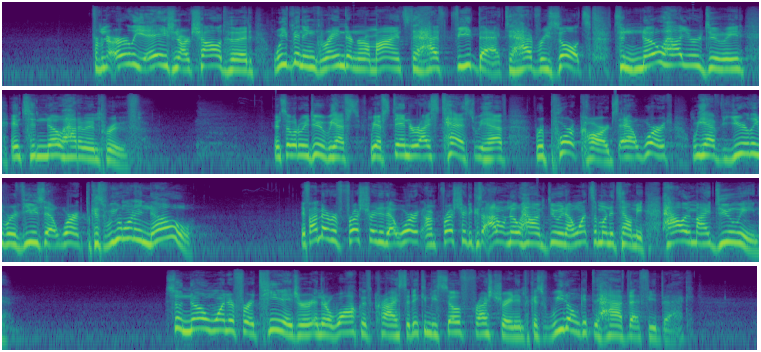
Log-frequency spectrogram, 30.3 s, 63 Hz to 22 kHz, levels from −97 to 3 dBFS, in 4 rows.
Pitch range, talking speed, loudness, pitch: 195-260 Hz, 215 wpm, -19 LUFS, 225 Hz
